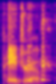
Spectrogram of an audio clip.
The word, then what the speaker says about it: Pedro: Padre, can you hear me? – All right. – It's pronounced Pedro. – Pedro. Oh.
